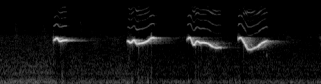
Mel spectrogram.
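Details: Gouldian finch, called five-coloured bird, singing a trapping-lure song: four ringing whistles about half a second apart, the first steady, the later ones sliding downward with a slight wobble.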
